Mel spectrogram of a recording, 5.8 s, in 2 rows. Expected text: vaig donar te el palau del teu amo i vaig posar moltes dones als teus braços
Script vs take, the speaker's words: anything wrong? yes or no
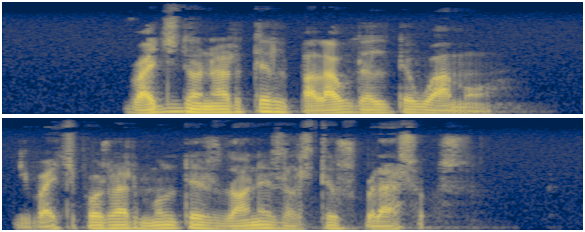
no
